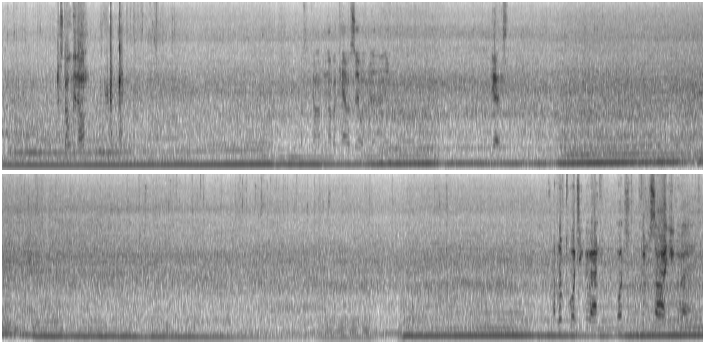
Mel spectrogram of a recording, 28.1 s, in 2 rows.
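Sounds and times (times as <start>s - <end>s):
car engine from inside cabin: 0.0s - 28.0s.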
